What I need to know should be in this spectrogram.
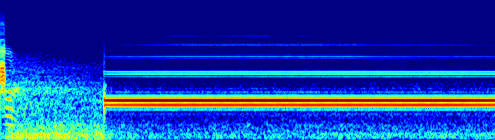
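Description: A steady, shrill alert tone sounds from a radio broadcast.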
